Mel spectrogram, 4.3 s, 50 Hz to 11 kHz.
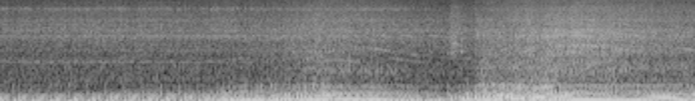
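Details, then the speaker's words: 1995 Ford Explorer two-door V6, misfiring on one or maybe two cylinders; after cleaning and refitting a used spark plug, revving is uneven and lumpy, slightly better at higher RPM but still missing. "Now I think that's a little bit better. Still not fixed, but that's a little bit better. Maybe we were on 4, now we're on 5. I don't know."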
